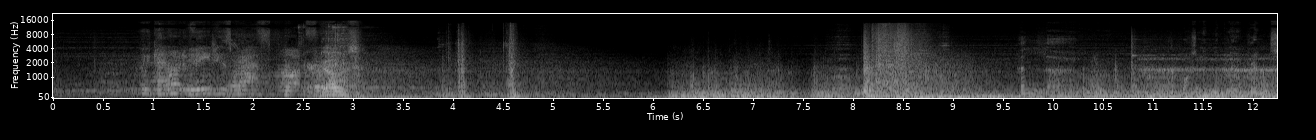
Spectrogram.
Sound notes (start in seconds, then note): 6.1 mechanism moving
